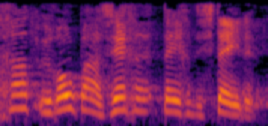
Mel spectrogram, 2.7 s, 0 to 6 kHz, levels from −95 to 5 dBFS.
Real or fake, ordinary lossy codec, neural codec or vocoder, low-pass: fake; Opus, 64 kbps; vocoder, 44.1 kHz, 80 mel bands, Vocos; 5.4 kHz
